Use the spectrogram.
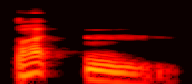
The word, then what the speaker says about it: button: Button. Button. Not button, it's button. Stop T and fall to the N.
